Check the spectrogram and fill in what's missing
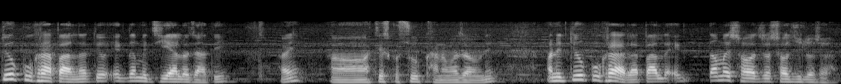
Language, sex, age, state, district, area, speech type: Nepali, male, 45-60, West Bengal, Kalimpong, rural, spontaneous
